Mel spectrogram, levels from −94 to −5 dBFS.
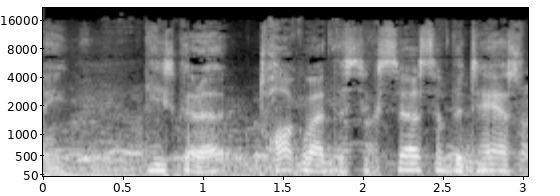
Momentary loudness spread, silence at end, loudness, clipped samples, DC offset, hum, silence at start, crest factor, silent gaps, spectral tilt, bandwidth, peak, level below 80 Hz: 6 LU; 0 s; -15 LUFS; under 0.1%; under 0.1%; none; 0 s; 14 dB; none; -4 dB/octave; 17 kHz; 0 dBFS; -28 dBFS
